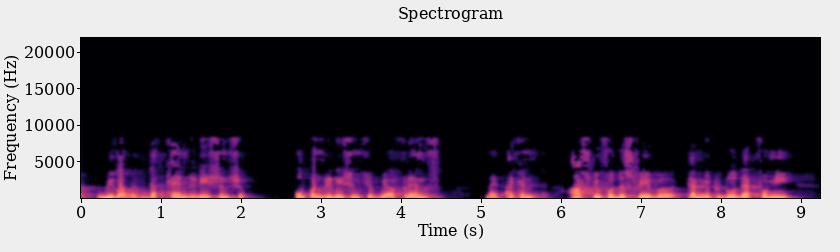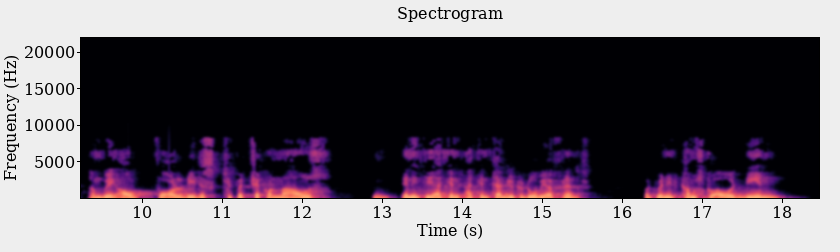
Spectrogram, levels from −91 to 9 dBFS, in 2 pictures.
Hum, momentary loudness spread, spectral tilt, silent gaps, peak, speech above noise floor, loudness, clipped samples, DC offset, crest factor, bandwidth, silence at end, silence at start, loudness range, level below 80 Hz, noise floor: none; 10 LU; -9.5 dB/octave; none; 0 dBFS; 76 dB; -13 LUFS; under 0.1%; under 0.1%; 14 dB; 8.6 kHz; 0.5 s; 0 s; 2 LU; -46 dBFS; -88 dBFS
